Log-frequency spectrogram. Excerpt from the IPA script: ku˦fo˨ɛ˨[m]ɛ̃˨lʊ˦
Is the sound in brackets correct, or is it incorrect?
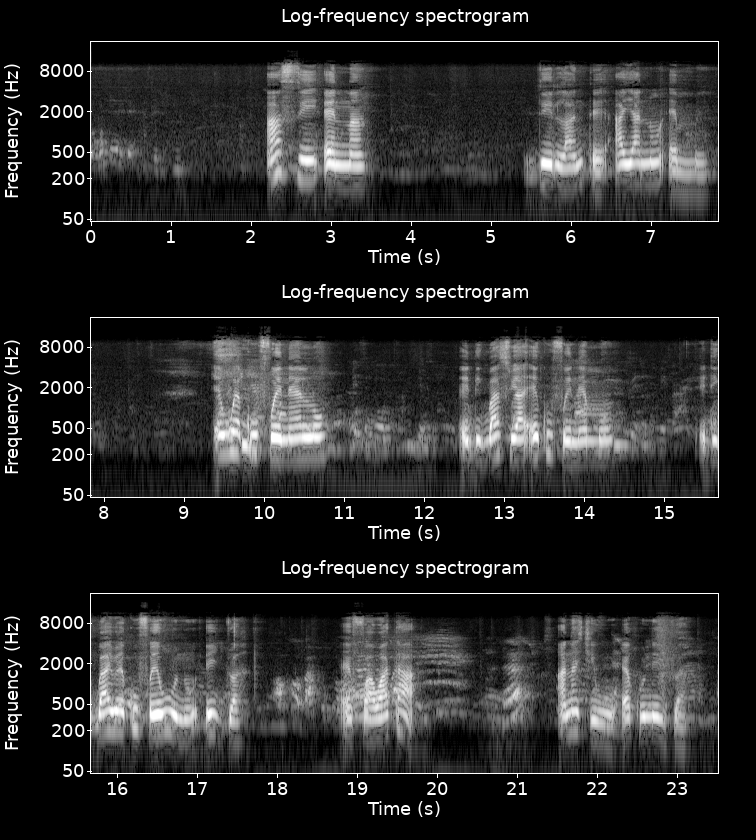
incorrect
